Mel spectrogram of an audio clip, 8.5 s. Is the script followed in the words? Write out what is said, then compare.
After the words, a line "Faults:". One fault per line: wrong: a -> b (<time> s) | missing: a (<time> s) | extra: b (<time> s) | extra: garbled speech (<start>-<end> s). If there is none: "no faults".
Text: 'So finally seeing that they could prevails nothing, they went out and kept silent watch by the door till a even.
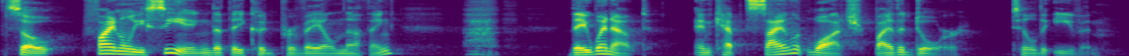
'So finally seeing that they could prevail nothing, they went out and kept silent watch by the door till the even.
Faults:
wrong: prevails -> prevail (2.1 s)
wrong: a -> the (7.8 s)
